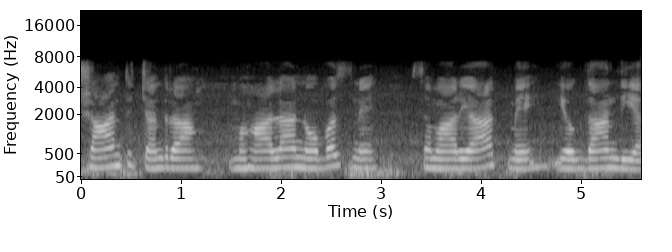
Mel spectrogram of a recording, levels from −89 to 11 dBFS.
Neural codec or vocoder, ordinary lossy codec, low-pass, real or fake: none; AAC, 48 kbps; 7.2 kHz; real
